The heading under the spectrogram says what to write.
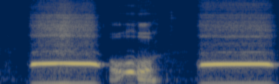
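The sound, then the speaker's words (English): Two loud, breathy hoots imitating an owl, blown through cupped hands, each a steady tone lasting about a second, with a brief spoken exclamation between them. “I used to be able to make an owl noise just using my hands.”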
